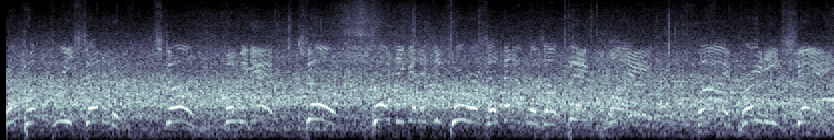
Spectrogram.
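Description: Hockey arena game sound: a steady crowd roar with several sharp clacks of sticks and puck on the ice, and a voice over it.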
